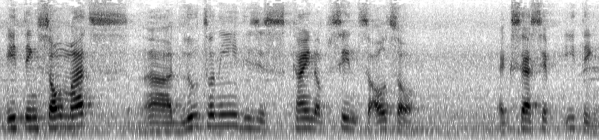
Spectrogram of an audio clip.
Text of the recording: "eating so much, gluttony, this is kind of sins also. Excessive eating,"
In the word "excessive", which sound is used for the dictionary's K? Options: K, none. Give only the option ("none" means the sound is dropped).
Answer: K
